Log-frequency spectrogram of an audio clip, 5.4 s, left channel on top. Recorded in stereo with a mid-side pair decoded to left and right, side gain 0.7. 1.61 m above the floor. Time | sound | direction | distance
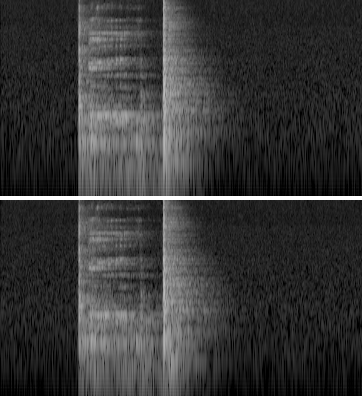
1.2 | a clunk | 15° left | 1.3 m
